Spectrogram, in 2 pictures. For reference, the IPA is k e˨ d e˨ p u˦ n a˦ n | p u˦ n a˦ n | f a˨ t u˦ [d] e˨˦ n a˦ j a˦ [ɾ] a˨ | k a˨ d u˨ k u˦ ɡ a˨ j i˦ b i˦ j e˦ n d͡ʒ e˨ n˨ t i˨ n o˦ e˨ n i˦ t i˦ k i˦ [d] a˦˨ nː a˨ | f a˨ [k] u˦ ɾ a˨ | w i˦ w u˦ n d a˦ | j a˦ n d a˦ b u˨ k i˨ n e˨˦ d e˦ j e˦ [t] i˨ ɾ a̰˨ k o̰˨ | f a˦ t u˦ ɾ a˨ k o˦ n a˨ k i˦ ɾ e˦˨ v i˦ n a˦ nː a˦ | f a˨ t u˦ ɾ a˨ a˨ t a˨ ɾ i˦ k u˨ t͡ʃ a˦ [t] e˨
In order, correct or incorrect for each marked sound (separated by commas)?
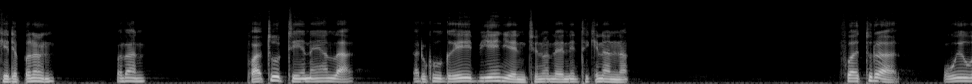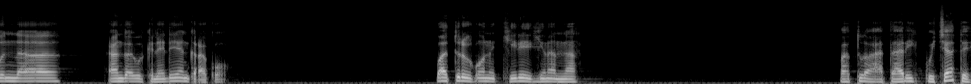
incorrect, incorrect, incorrect, incorrect, incorrect, correct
